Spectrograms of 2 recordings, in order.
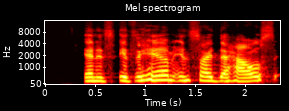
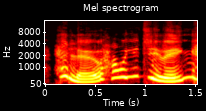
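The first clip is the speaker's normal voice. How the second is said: mock posh greeting, pitched up and louder; 6 semitones higher, 5 dB louder than usual. Imagining the comedian off camera, lightly mock posh greeting. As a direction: lightly put on a prim, proper hello. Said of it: "He's very posh".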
